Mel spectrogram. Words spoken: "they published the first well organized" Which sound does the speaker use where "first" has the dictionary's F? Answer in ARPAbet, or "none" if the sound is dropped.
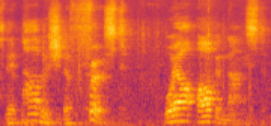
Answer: F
